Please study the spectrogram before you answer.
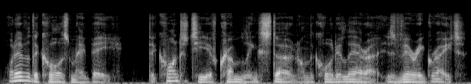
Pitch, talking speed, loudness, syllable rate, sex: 115 Hz, 205 wpm, -18 LUFS, 6.4 syllables/s, male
